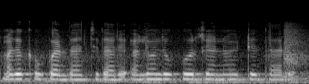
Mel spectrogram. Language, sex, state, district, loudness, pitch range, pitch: Kannada, female, Karnataka, Bidar, -18 LUFS, 225-240 Hz, 235 Hz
